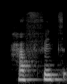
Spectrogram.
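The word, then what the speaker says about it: حافّة: the window حافة الشباك double فا حافة الشباك the sewers المجارير أو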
